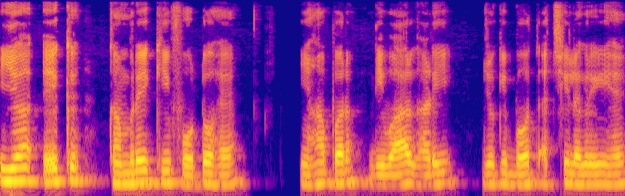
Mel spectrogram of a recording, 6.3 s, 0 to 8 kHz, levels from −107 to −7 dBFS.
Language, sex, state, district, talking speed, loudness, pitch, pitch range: Hindi, male, Bihar, Jahanabad, 165 wpm, -17 LUFS, 125 Hz, 115-140 Hz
